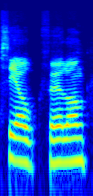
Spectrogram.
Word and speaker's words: CLFurlong: CLFurlong.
